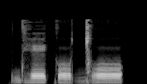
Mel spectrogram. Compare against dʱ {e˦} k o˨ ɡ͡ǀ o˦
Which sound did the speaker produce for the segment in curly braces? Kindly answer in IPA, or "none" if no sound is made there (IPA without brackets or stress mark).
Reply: e˦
